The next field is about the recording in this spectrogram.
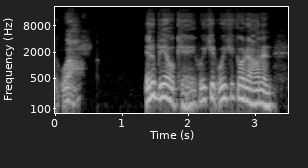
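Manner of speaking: hushed, barely audible half-whisper. Retelling what a child said while turning the camera around: imitating Dominic half-whispering. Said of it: "as he's whispering".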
